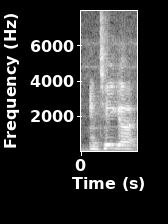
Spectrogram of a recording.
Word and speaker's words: Antigua: you um PDM gotcha they don't pronounce it Antigua and Roberta so there we go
